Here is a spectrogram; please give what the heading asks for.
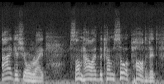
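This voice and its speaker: Man playing cautious older scientist, high animated voice. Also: low-quality recording. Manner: measured, admonishing, formal. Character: earnest, cautious older male scientist, protective mentor. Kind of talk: old-fashioned radio drama acting.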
